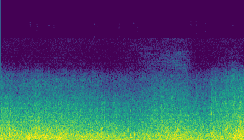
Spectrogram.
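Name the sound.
sea waves and water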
